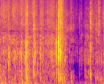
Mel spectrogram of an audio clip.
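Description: Paper banknotes rustling and crinkling as a stack of bills is handled and fanned out by hand, in irregular crackles with a sharper one just past a second in.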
